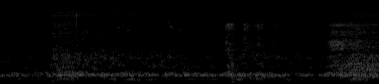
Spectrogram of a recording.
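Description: A dense, steady hum of many honeybees buzzing at a beehive fills the recording, close and continuous, swelling slightly at moments.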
